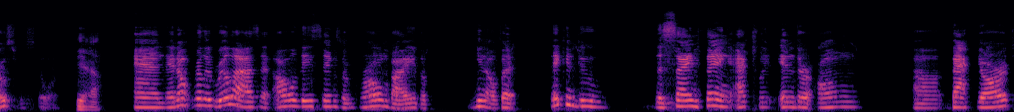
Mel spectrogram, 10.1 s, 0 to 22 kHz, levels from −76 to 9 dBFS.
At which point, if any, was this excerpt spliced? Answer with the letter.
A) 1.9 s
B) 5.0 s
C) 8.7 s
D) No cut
B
